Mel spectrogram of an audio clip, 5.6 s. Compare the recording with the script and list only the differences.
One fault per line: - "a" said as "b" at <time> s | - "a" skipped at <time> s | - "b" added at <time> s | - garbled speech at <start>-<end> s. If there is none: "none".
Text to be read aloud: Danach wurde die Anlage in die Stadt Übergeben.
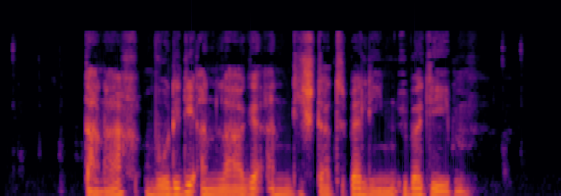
- "in" said as "an" at 2.7 s
- "Berlin" added at 3.5 s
